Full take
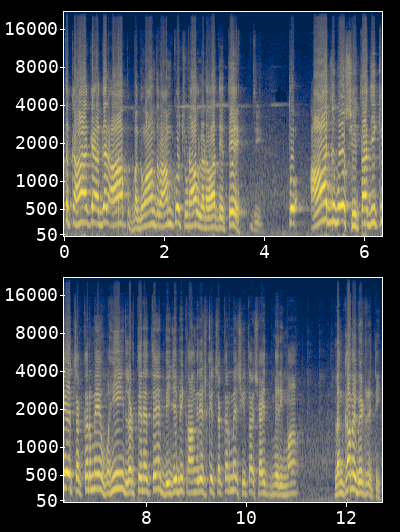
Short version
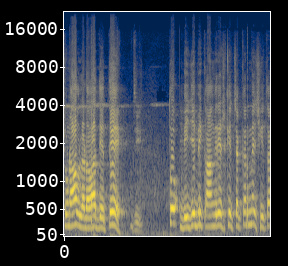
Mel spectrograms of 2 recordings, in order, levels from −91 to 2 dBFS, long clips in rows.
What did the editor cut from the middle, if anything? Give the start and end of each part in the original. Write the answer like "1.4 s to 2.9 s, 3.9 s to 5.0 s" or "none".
4.7 s to 8.3 s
